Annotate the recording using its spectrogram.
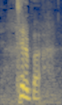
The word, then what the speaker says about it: Tituba: Say it fast. Tituba. – Tituba. There we go.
